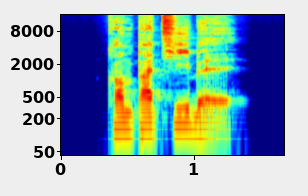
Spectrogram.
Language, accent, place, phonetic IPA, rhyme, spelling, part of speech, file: German, Germany, Berlin, [kɔmpaˈtiːbl̩], -iːbl̩, kompatibel, adjective, De-kompatibel.ogg
- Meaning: compatible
